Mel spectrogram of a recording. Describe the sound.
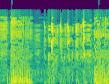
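A voice imitates a horse galloping at full speed and then coming to a stop. Short, rhythmic vocal bursts pound along quickly, with a heavier burst at the start and another at the end.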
